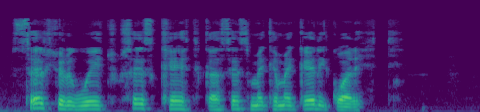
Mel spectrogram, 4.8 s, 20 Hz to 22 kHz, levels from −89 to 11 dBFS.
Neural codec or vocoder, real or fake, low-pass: none; real; 10.8 kHz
